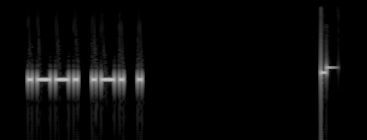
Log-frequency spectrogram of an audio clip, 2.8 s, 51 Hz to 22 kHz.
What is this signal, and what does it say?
Morse code, heard as a keyed tone, about 36 wpm, 700 Hz. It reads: PRE
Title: Prefixes and Suffixes 35wpm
